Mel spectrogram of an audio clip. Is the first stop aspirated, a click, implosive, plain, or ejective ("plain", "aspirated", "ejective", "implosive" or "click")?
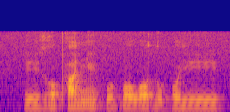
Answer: aspirated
